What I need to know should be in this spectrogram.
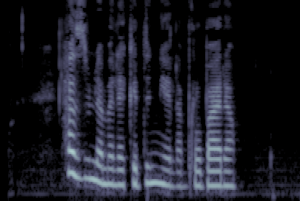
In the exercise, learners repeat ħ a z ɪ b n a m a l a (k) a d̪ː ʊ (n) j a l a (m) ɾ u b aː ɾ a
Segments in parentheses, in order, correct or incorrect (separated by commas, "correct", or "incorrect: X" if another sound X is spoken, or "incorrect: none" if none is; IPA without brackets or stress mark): correct, correct, correct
